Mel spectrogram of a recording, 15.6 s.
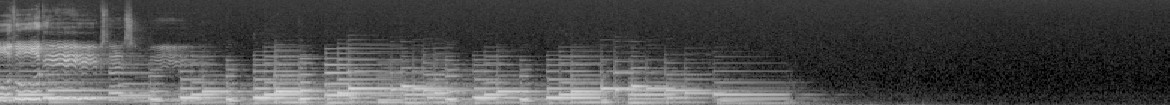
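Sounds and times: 
person singing: 0.0s - 3.0s
piano: 0.0s - 13.1s.

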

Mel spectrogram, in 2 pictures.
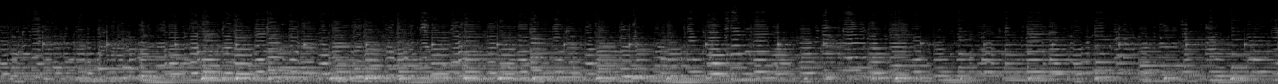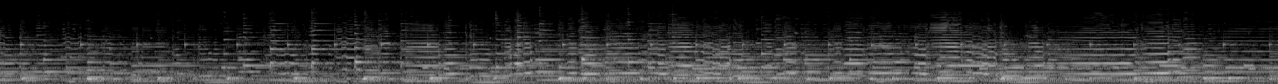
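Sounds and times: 
double harp: 0.0s - 25.5s
guitar: 0.0s - 25.5s
soprano viol improvisation: 0.0s - 25.5s.

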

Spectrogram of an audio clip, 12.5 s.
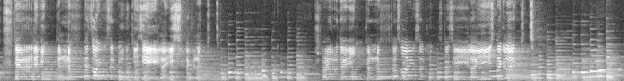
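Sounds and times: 
person singing: 0.0s - 4.6s, 6.3s - 10.9s
piano accompaniment: 0.0s - 12.4s.

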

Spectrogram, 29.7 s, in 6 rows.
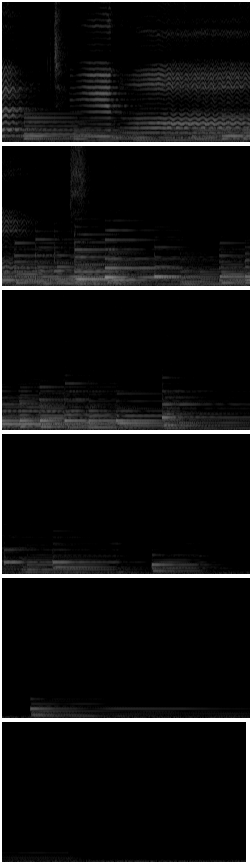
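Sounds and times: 
person singing: 0.0s - 7.5s
piano: 0.0s - 27.1s.

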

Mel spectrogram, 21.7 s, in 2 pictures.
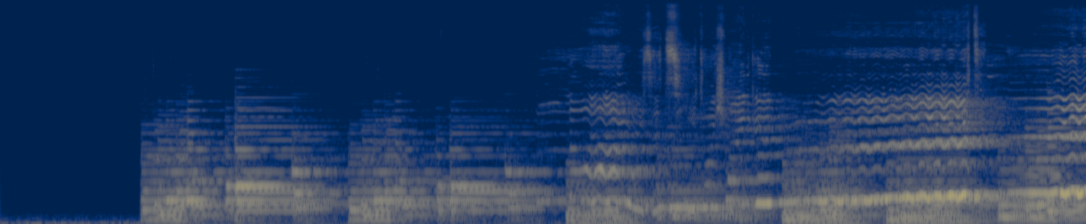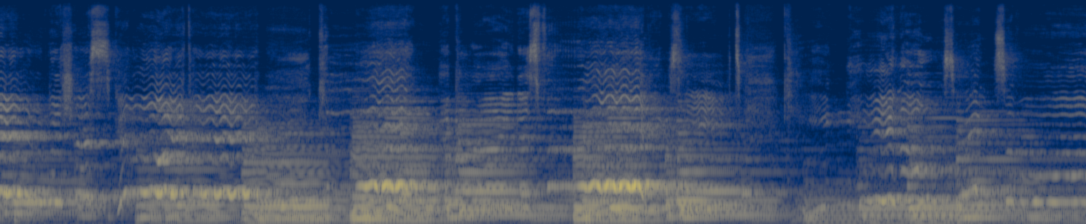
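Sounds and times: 
piano: 1.4s - 21.7s
person singing: 5.4s - 21.7s.

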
